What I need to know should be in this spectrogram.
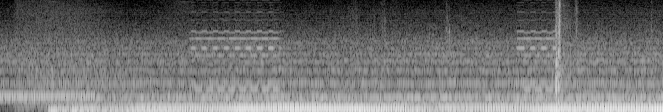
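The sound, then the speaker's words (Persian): A telephone rings with faint, repeated electronic trilling bursts over a loud, steady low rumble. “زود باش، جواب بده.”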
